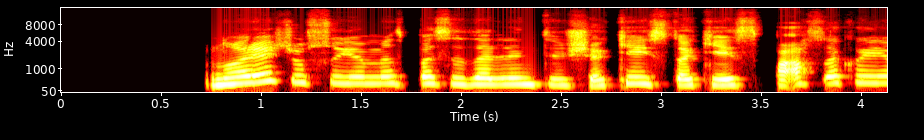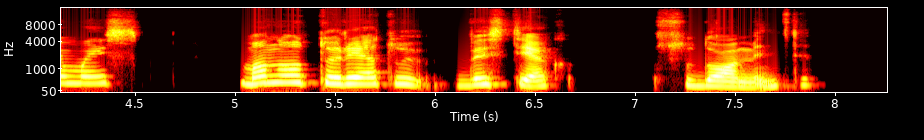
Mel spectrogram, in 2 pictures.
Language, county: Lithuanian, Vilnius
